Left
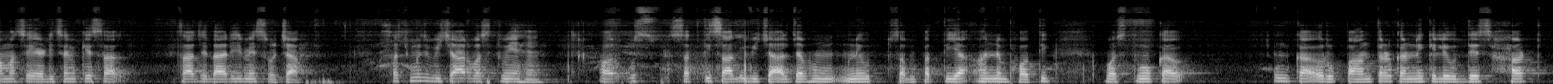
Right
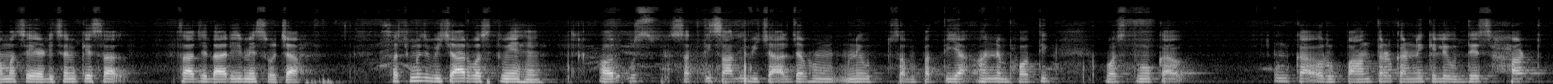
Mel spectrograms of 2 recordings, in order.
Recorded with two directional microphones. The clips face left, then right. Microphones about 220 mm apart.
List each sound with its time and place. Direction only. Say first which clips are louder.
0.0 s a man's voice: right 5 dB; 30° right (ahead or behind)
6.7 s speech: left 4 dB; 35° left (ahead or behind)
